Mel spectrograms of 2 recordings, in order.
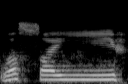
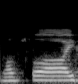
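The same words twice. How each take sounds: First: The word is read softly and smoothly. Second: The word is read harshly, not smoothly. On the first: The speaker calls it right. "dibaca secara lembut juga" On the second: The speaker calls it wrong. "kita tak boleh baca was-sayf, tak ada macam tu"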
